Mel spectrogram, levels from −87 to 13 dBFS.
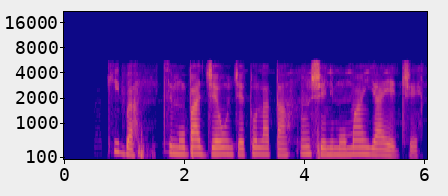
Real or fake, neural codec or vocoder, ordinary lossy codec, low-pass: real; none; none; 5.4 kHz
